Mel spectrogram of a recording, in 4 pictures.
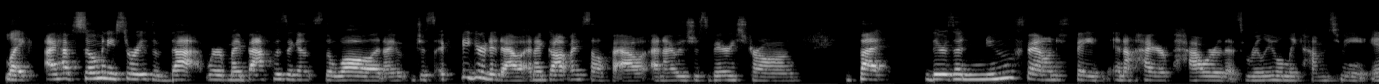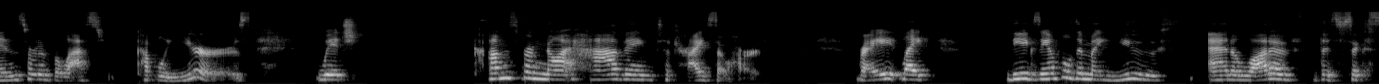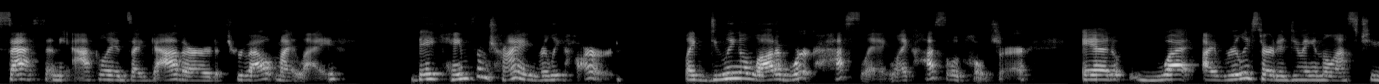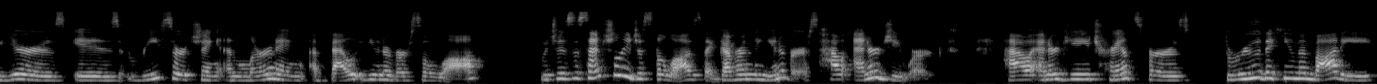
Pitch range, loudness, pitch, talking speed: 200-250 Hz, -23 LUFS, 220 Hz, 150 wpm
